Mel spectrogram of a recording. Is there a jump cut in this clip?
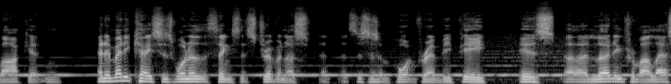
no; 0 cuts

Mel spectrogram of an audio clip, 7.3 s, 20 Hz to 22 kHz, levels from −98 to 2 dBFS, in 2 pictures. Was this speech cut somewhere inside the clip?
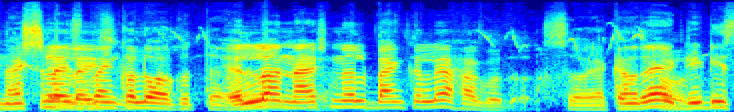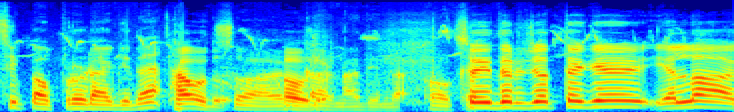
no; 0 cuts

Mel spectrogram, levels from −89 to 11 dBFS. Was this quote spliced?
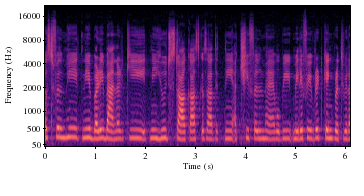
no; 0 cuts

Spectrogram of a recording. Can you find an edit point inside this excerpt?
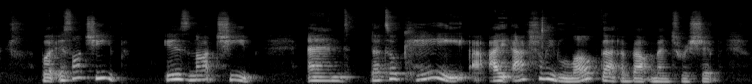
no; 0 cuts

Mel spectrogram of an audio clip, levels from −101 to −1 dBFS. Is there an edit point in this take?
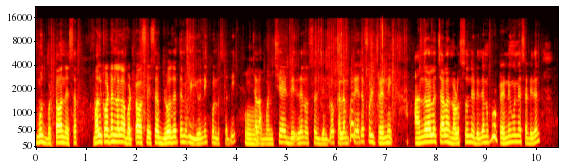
no; 0 cuts

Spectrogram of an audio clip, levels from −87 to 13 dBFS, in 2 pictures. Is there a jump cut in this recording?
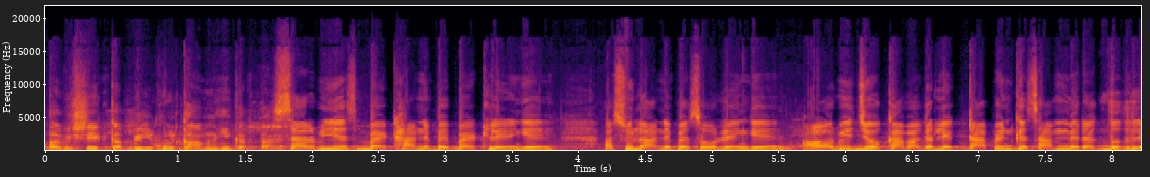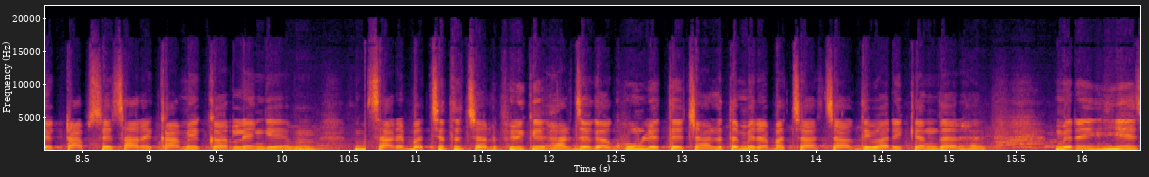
yes; 1 cut; at 10.6 s

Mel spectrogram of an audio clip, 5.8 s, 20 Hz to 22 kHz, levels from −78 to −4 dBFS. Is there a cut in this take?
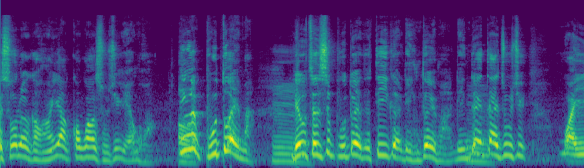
yes; 2 cuts; at 1.8 s, 3.7 s

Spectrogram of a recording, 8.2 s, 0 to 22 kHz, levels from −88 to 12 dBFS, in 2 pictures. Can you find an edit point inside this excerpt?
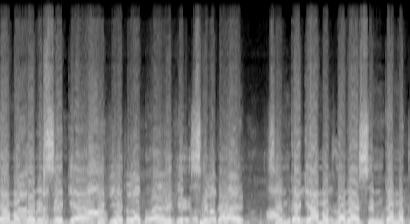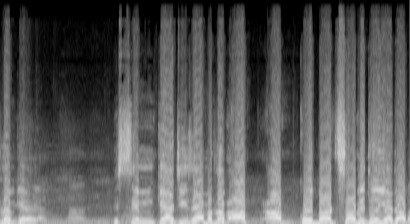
no; 0 cuts

